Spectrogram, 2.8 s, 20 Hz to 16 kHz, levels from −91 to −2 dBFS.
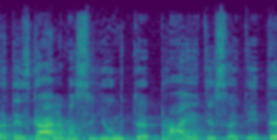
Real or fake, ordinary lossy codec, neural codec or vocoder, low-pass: fake; Opus, 64 kbps; vocoder, 44.1 kHz, 128 mel bands, Pupu-Vocoder; 14.4 kHz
